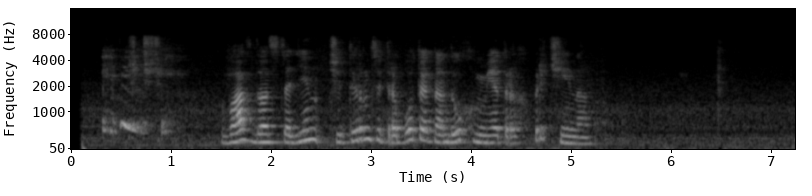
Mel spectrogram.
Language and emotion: Russian, neutral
